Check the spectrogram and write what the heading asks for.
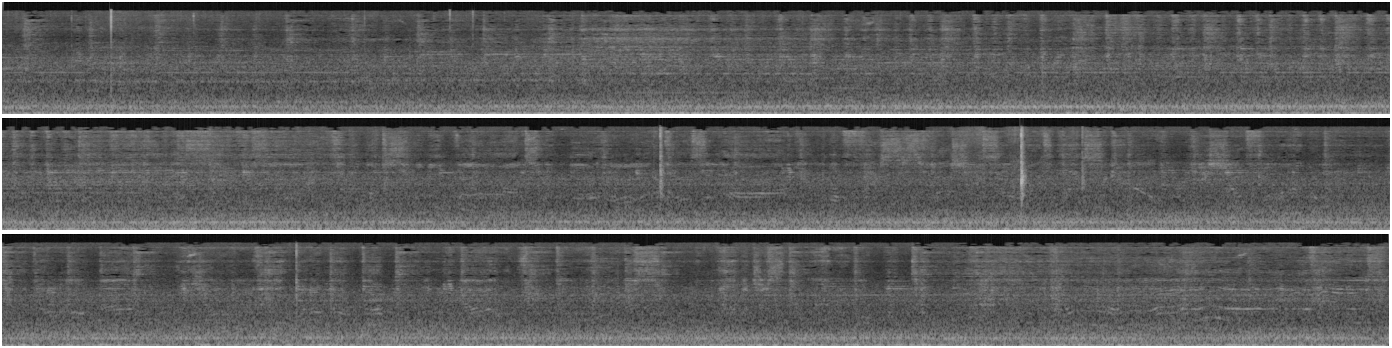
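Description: Steady low drone of a vehicle's engine and tyres on a snow-covered highway, heard from inside the cab while driving at an even pace.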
